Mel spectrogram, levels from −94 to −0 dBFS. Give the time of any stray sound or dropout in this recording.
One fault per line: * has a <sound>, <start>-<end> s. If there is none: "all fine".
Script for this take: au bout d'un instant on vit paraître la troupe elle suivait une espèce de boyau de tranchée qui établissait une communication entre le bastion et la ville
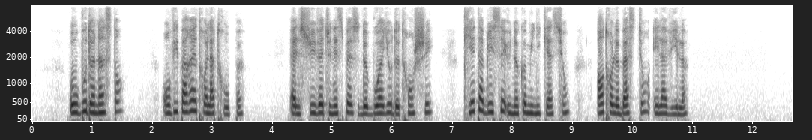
all fine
